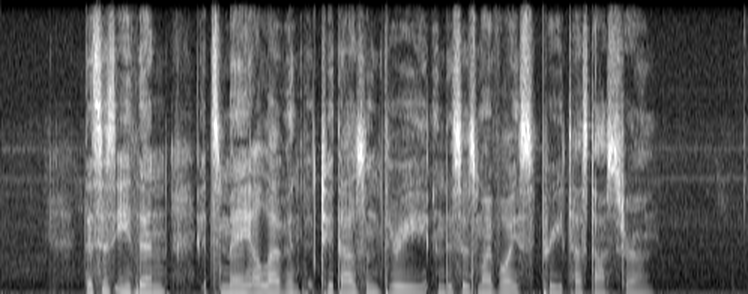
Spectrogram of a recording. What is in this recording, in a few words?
Pre T, testosterone, voiceclips; transition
